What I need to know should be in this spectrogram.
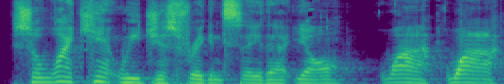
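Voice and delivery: slightly put-on Southern accent. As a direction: slip into a Southern twang. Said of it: "go to a Southern accent".

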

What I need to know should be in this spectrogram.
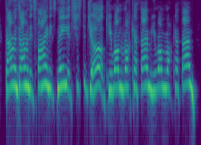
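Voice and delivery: high, urgent imitation of the wife; acted plea to calm him down; wife's reveal. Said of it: "and she's like".

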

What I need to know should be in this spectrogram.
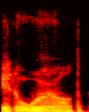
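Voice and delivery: very low, deep trailer announcer; movie trailer voice. Retold or imitated. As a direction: boom it out like an epic trailer narrator. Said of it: "Then you gotta say".

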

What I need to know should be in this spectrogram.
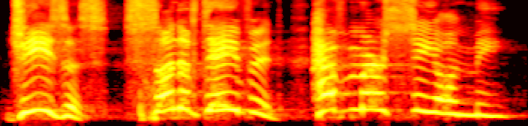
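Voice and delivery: high, drawn-out cry for mercy; yelled plea. Acted. Blind beggar calling out to Jesus as he passes, yelled plea. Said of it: "he yelled".

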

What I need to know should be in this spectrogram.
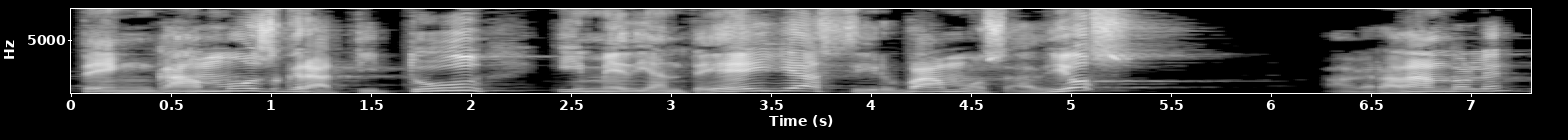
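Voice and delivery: drawn-out words, spaced for weight; slow right down and land each phrase; slow, emphatic preaching. Real, not acted. Preacher closing the Hebrews passage for the congregation, slow and emphatic. Preacher drives home the verse's climax.

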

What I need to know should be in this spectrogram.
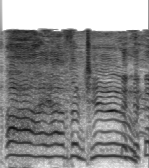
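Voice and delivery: panicked moon. Retold or imitated. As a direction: shriek it out like a cartoon moon in a panic. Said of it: "and the moon goes".

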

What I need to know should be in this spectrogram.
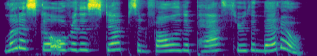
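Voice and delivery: eager urging, then doubt; character voices. Acted. Friends debate the meadow path.

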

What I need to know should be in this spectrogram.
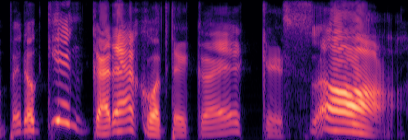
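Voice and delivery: slow, drawn-out mocking rage; angry yell. Retelling the rude man yelling at him in the ice-cream shop, slow mock rage. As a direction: spit out the insult slowly. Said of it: "me dice".

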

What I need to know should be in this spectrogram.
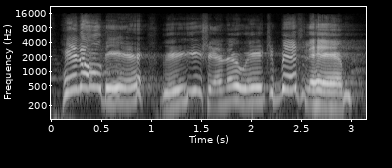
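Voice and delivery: high, loud sweet granny voice; old lady voice. Acted. Tough warrior in disguise greets guards, high old-lady voice. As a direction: play a warrior faking a dear old lady. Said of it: "dressed up as old ladies".

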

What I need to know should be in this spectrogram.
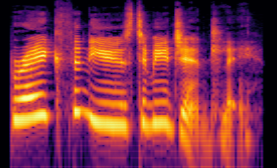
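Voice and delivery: high, lightly amused lordly voice; something like a laugh. A narrator's reading. Milord asking his handler for news, half laughing. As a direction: lift it as if about to laugh. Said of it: "with something like a laugh".

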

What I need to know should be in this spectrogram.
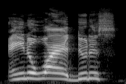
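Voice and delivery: loud, high, hammed-up Jersey guy; New Jersey accent. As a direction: imitate a Jersey author posing a big question. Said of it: "dude from New Jersey".

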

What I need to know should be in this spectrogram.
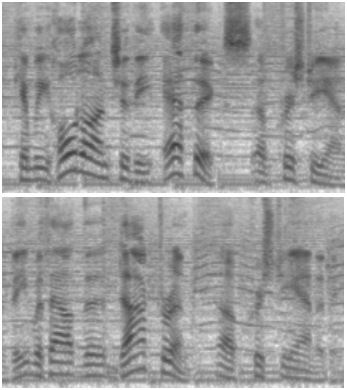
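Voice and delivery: ordinary delivery

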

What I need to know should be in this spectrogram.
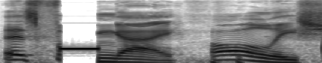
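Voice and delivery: hammed-up high New York accent; mock New York accent about watching Donnie Schatz; terrible New York accent. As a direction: play a brash New York guy in a bad New York accent. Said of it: "We're just doing terrible New York accents now".

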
